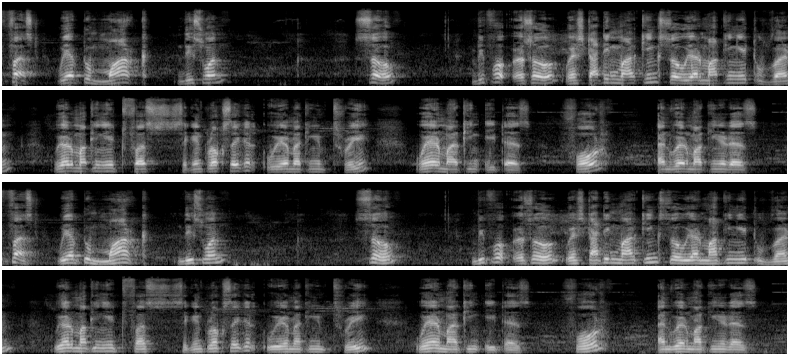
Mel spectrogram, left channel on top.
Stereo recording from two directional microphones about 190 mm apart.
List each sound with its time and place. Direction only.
0.0 s speech: 45° left (ahead or behind)
3.5 s speech: 45° left (ahead or behind)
